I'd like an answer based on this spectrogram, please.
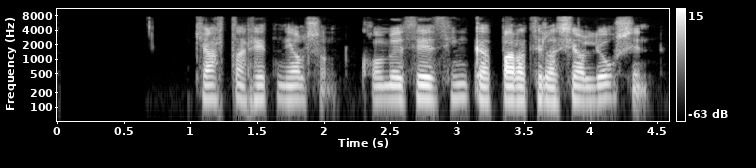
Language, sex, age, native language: Icelandic, male, 50-59, Icelandic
